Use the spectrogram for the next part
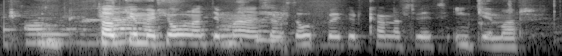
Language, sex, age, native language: Icelandic, male, 11, Icelandic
